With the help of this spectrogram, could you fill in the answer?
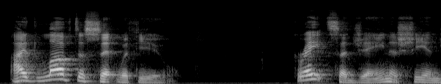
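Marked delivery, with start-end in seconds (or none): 0.1-1.8 louder, bold and clear; confident and loud. A narrator's reading. Shy girl finally speaking up to classmates, loud. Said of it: "pressed the magic microphone to her lips". 2.9-3.3 happy reply. Acted.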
